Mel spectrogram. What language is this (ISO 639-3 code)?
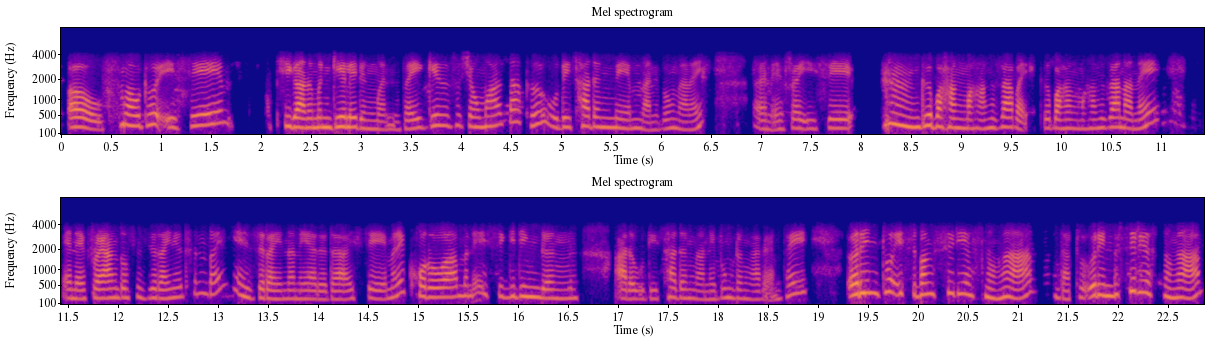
brx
